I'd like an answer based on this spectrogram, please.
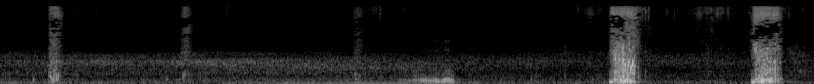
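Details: Mixed-breed Siberian guard dog named Buran, snow in his nose, letting out two abrupt breathy sneezes near the end, about a second and a half apart, after a soft low snort and faint clicks over a quiet background.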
